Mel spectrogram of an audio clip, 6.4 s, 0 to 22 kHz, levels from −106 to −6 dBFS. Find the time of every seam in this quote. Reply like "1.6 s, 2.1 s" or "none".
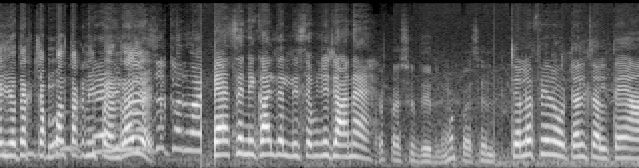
2.0 s, 4.8 s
